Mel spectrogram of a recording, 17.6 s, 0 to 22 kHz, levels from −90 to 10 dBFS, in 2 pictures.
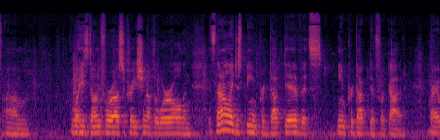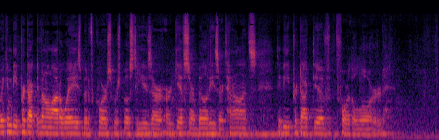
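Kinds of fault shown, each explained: Compressed frames skipped: at 6.72 to 6.77 s and again at 7.87 to 7.92 s, a run of about four whole frames, each 42.7 ms long, never reaches the output, so the sound lurches forward by around 150 ms. A spectrogram shows an abrupt change in texture. The waveform shows a sudden envelope discontinuity.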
